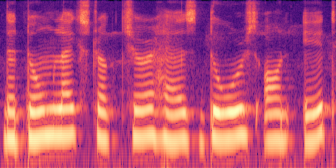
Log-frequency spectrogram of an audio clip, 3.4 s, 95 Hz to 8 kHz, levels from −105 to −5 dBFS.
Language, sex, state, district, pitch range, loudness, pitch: English, female, Assam, Kamrup Metropolitan, 200-225 Hz, -14 LUFS, 210 Hz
